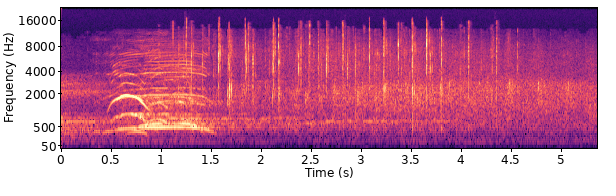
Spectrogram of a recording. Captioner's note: audience cheering and clapping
